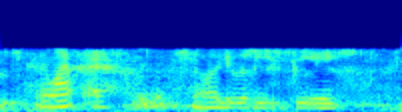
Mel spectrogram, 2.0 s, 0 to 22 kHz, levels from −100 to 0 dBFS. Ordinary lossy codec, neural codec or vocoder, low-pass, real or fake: none; codec, 24 kHz, 1.5 kbps, HILCodec; 3.6 kHz; fake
